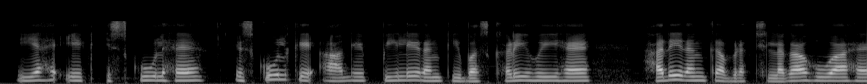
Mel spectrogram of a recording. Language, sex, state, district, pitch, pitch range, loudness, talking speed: Hindi, male, Uttar Pradesh, Jalaun, 175 Hz, 165-185 Hz, -27 LUFS, 145 wpm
